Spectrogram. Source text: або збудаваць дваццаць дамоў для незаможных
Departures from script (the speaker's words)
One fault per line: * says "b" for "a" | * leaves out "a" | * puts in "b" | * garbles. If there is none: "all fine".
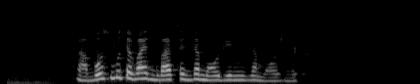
all fine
